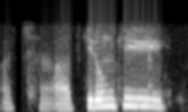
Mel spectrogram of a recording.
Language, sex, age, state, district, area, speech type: Bengali, male, 18-30, West Bengal, Bankura, urban, conversation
